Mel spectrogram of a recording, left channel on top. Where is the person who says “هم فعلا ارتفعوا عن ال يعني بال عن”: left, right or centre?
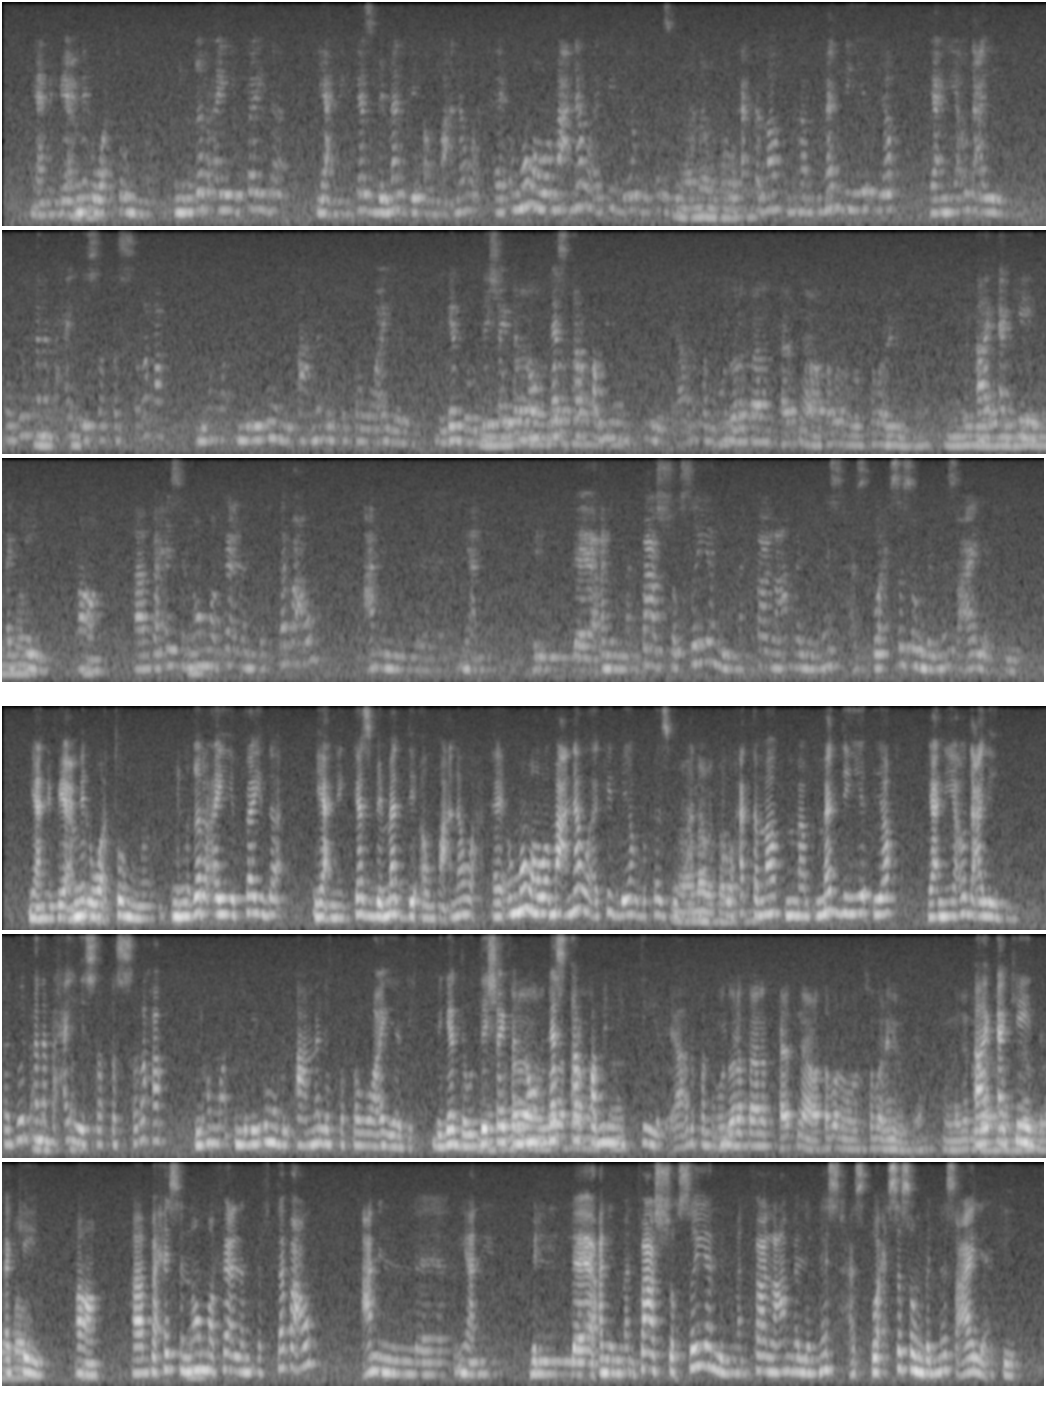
Right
